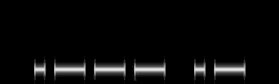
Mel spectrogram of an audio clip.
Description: Morse code, heard as a keyed tone, about 12 wpm, 700 Hz. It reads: JA
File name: recordings / 12wpm0000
